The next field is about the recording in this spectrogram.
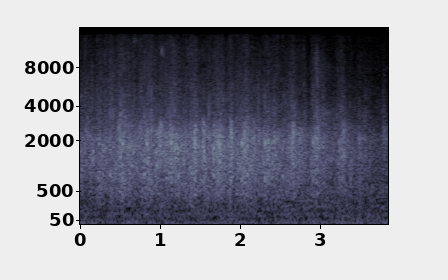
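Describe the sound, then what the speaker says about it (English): An audience at a launch ceremony for 4IR centres of excellence gives itself a round of applause: a full, even roar of many hands clapping, sustained and moderately distant, without speech. "May you give yourselves another big round of applause"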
